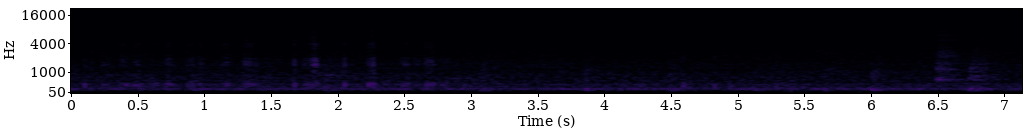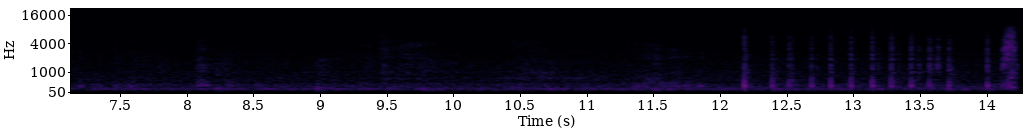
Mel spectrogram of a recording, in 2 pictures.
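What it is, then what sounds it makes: Cardboard cracker box. A fingertip traces and taps the narrow side panel of a Vegetable Thins crackers box, a hollow printed-cardboard box filled with crackers. Quiet, dry scratching and rubbing continue through most of the clip, then end in a quick run of crisp, light taps.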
